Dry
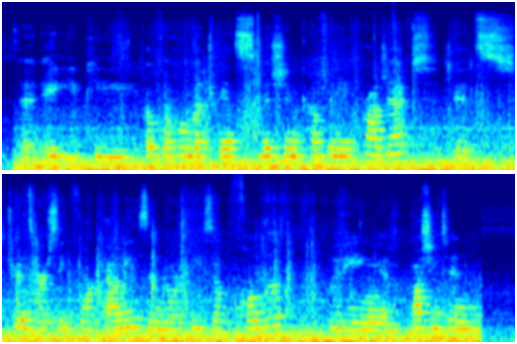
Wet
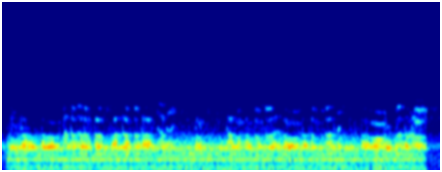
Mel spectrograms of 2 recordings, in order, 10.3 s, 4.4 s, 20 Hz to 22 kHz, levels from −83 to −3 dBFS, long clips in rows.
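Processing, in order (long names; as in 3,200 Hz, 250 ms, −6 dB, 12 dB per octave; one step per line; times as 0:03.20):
formant resonators in series u
notch comb filter 200 Hz
formants moved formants −4 semitones
low-pass filter sweep 260 Hz → 1,100 Hz, 0:09.40–0:10.12
wrong playback speed 33 rpm record played at 78 rpm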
